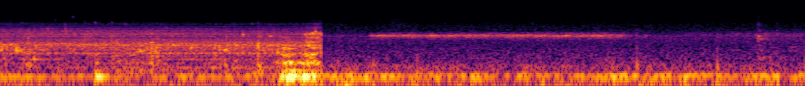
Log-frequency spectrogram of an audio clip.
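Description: Muffled sound of water heard through a camera just under the surface, a busy sloshing noise over a low rumble. About three seconds in it cuts to open air on a boat at sea, with a low rumble and a faint steady high tone lasting a couple of seconds.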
